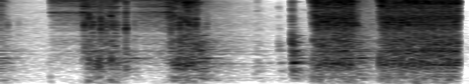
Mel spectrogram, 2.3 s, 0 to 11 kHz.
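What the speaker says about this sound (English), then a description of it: "Now we're just gonna tighten our sway bar link to our sway bar." On a Toyota Tundra, a 21mm socket and 22mm wrench tighten a sway bar link bolt, making short bursts of close metallic ratcheting and clicking with brief pauses between them.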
